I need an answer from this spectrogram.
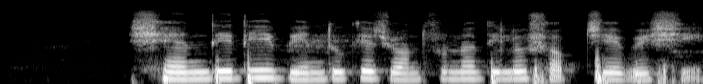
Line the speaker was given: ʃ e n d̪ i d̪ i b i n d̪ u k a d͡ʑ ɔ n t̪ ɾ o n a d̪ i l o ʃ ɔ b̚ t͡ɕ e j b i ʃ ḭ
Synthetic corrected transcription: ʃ e n d̪ i d̪ i b i n d̪ u k e d͡ʑ ɔ n t̪ ɾ o n a d̪ i l o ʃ ɔ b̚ t͡ɕ e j b e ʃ ḭ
